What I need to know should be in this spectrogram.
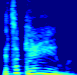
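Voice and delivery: high, indignant rant at the coach; mock outrage. Dad venting at son's baseball coach, high mock-indignant. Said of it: "I was like".

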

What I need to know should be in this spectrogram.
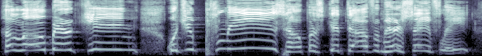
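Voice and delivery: an otter pleading loudly from the sky; otter calling down. Acted. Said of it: "called the young otter".

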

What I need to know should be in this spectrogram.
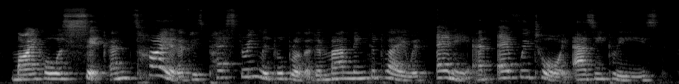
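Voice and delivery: usual speaking voice

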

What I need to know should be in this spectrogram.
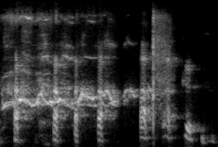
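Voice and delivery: long high-pitched laugh; real high, extended cackle; hearty laugh. Real, not acted. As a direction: burst out laughing at your own joke. Laughs at own joke about paying.

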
